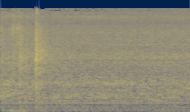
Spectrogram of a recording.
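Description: Shop dust collector running steadily, air rushing through its flexible hose, with a faint steady hum. A short knock comes about half a second in as the hose is handled at the band saw.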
